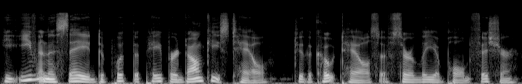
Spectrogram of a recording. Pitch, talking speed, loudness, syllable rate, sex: 120 Hz, 195 wpm, -20 LUFS, 4.7 syllables/s, male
